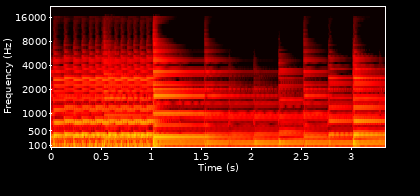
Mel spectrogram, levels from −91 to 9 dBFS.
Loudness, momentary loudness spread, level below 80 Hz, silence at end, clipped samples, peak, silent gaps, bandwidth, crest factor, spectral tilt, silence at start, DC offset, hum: -30 LUFS; 11 LU; -52 dBFS; 0 s; under 0.1%; -12 dBFS; none; 17 kHz; 18 dB; -6 dB/octave; 0 s; under 0.1%; none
